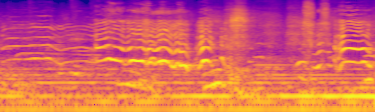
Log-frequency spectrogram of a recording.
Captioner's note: dramatic music; victims groaning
